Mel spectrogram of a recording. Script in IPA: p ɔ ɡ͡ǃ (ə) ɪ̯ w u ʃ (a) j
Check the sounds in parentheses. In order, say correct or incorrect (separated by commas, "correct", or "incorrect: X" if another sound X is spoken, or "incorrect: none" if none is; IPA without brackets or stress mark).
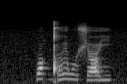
correct, incorrect: ɐ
